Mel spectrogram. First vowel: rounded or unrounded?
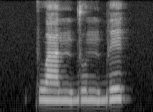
unrounded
